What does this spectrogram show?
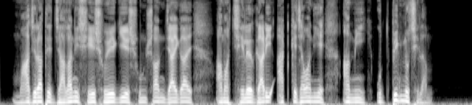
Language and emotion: Bengali, fearful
